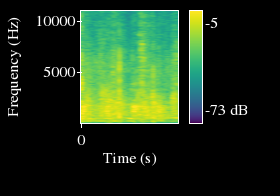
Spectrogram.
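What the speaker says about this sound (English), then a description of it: "Big round of applause, ladies and gentlemen." Audience applause during the grand finale of a junior insurance quiz, greeting a contestant's answer; a steady, dense clatter of many hands filling the hall for a brief second.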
